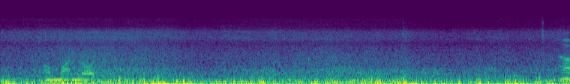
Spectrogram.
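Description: Strong, steady wind blows across Shoreham Beach on a late June day, roaring and buffeting the microphone continuously with surf washing beneath it.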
